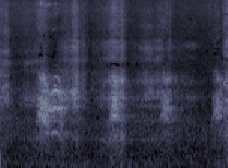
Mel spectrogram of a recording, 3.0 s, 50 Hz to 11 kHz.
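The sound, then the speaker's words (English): A dog barks four times at uneven intervals, the yelps sounding somewhat muffled over a quiet background hiss, with no one talking; heard during the Cat Search 2020 cat count. “Dog, whatever number that is. But of course, we're not counting dogs.”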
